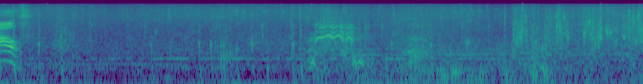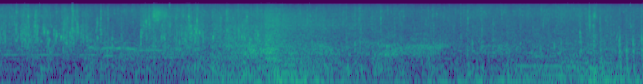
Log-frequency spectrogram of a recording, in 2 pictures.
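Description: A horse gallops, its hooves thudding on soft ground.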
